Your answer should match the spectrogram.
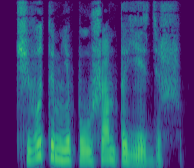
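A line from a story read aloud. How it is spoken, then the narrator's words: Sighing. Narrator (Russian): вздохнул он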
